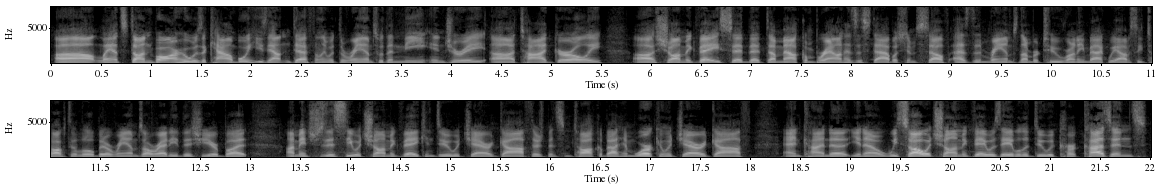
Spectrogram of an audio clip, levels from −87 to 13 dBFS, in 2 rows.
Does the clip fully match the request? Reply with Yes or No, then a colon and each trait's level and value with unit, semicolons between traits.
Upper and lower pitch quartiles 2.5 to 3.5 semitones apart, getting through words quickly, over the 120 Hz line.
Yes: average, 3.2 semitones; fast, 245 wpm; low, 135 Hz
